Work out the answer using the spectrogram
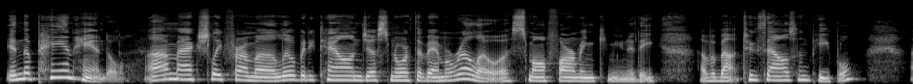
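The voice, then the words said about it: Texan accent. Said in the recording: “I'm loving your accent. ... Are you a native Texan?”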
